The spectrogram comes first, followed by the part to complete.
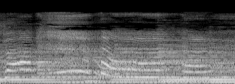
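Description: A slow song: a woman singing a gliding melody over sustained piano chords.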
